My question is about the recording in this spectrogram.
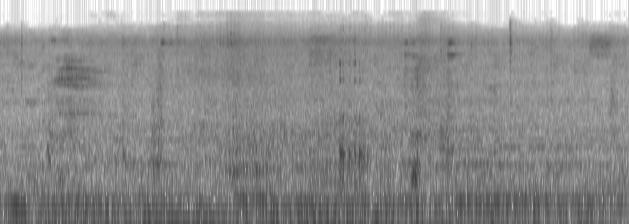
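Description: A steady low mechanical drone with light scattered clicks and metal taps as the engine is worked by hand.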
